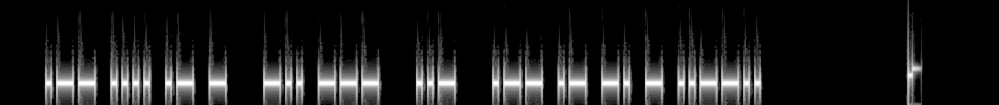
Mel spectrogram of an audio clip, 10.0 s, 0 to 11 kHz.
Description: Morse code, heard as a keyed tone, about 22 wpm, 700 Hz. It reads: WHAT DO U WANT?
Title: Sentences from Top 200 Words and Abbreviations 22wpm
